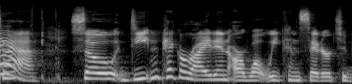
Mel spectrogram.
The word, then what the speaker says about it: picaridin: Next in my arsenal against ticks, thanks to Andrea, I have DEET and I have Picardin? How do you say it? – Picaridin. – Wow, I was close.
